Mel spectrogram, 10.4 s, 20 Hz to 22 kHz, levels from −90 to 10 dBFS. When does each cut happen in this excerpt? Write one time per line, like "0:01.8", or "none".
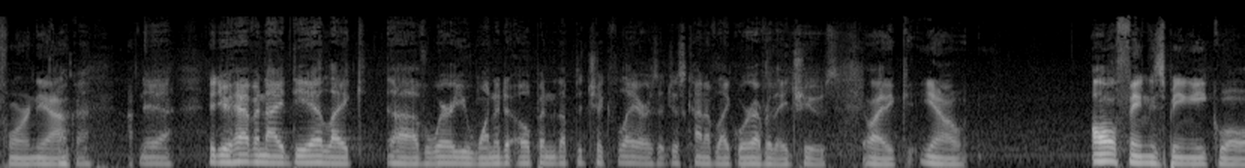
0:01.1
0:07.2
